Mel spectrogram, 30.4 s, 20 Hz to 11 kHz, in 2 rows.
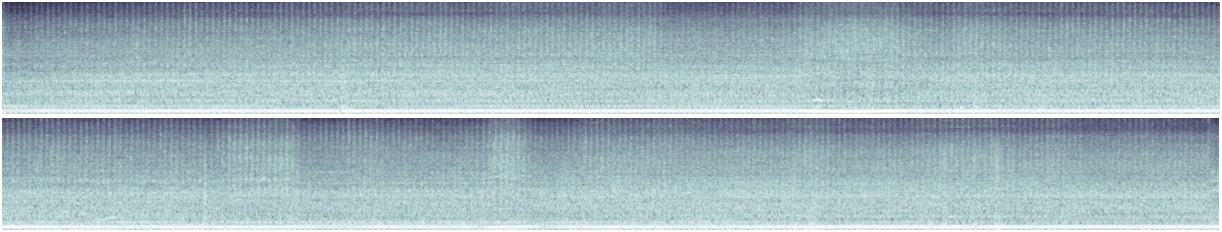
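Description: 1956 Caterpillar D6 9U crawler dozer's diesel engine running steadily with a deep hum while the machine crawls and pushes dirt with its blade. A few brief brighter noises come through about ten seconds in and again around twenty seconds.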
